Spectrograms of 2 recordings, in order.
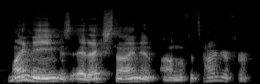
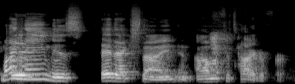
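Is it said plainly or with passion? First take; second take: plainly; with passion. First: It is said plainly, with little passion. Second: It is said with more passion and energy.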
